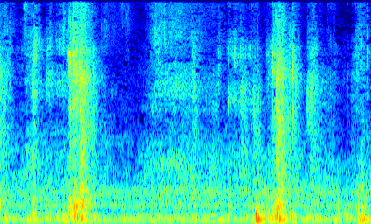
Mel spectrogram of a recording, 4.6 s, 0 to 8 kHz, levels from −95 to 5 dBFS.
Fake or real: real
